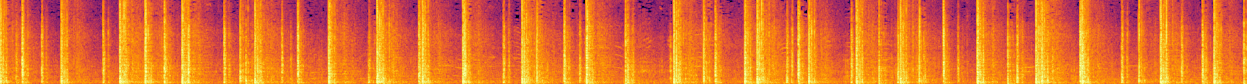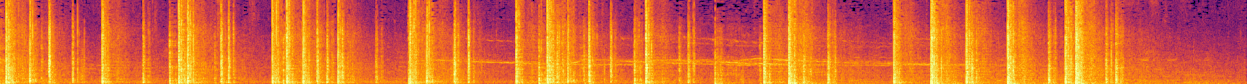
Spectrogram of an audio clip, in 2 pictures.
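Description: A rapid barrage of aerial firework shells bursting, several sharp bangs a second in a dense, uneven run that starts abruptly and stops near the end.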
